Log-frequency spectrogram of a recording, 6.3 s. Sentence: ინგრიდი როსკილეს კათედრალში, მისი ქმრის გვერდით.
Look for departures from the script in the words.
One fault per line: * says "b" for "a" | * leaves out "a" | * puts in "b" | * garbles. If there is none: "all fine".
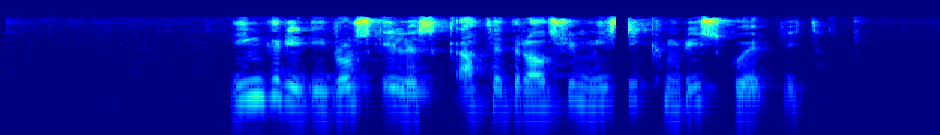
all fine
